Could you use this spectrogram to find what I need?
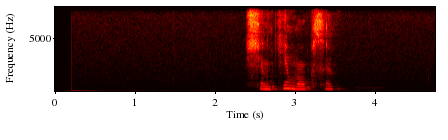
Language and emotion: Russian, neutral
